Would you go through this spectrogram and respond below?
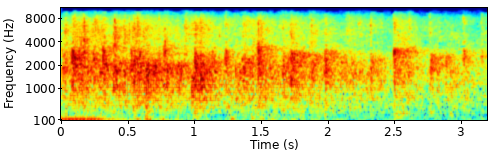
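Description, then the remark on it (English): An audience applauds the worship team together, a dense, steady wash of many hands clapping at once that fills the room for a few seconds without letting up. “Give the worship team a big hand clap again.”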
